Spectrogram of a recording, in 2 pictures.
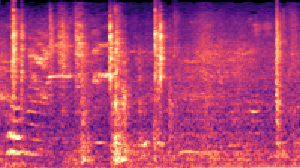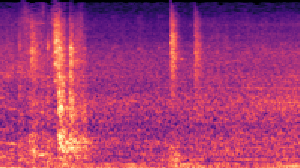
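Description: Wheels click and knock over rail joints.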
